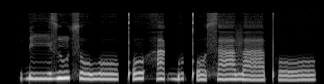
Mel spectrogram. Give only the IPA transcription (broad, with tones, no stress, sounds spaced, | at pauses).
ɗ iː˨ z ũ˦ s o˨ w oː˨ kʼ o˦ h a˦ ɡ͡b ʊ˦ kʼ o˨ s aː˦ v aː˨ pʰ oː˨˦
